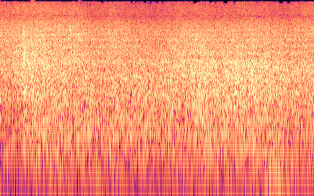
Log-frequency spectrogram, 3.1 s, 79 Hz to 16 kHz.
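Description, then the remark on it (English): Steady, roaring surf from 15-foot waves on Lake Superior, near Duluth, curling and crashing against icy rocks at a cove in sub-freezing winter temperatures; a dense continuous wash of noise with slight surges, loud, no voices. “They congregate at a cove where 15-foot waves curl and break on icy rocks in sub-freezing temperatures.”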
